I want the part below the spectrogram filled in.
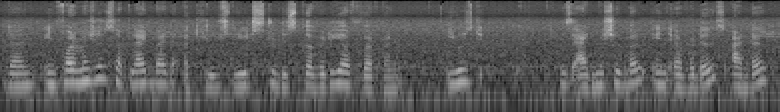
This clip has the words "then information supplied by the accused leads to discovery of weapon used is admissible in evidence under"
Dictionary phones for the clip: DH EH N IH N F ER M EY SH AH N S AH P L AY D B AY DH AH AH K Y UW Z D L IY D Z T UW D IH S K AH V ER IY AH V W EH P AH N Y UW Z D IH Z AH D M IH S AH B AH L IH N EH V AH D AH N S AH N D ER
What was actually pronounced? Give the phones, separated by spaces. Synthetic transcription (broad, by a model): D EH N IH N F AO M EY SH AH N S AH P L AY D B AY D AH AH K Y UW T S L IY D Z T UW D IH S K AH V ER IY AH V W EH P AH N Y UW Z D IH Z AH D M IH SH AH B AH L IH N EH V AH D AH N S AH N D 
